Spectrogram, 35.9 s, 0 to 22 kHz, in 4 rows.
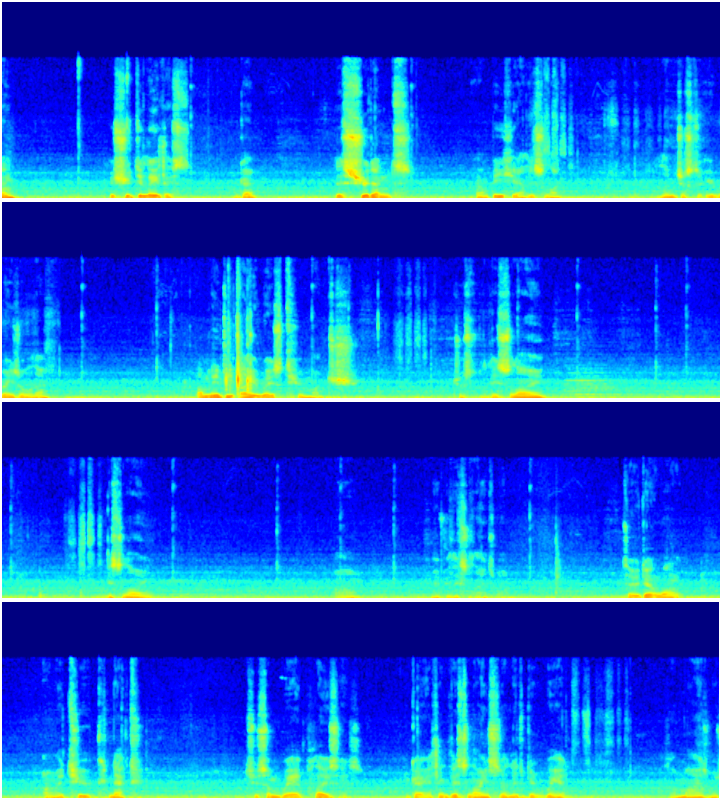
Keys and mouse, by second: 0.9 click, 2.3-4.6 middle drag, 5.1-6.3 middle drag, 6.5 click, 7.5 click, 9.9 middle click, 11.9 super+z, 12.8 middle click, 13.7 click, 13.8 click, 14.7 middle click, 16.1-17.2 middle drag, 17.5 middle click, 18.7 click, 20.1-21.4 middle drag, 22.2 middle click, 23.4 click, 24.5-28.4 middle drag, 28.6-32.1 middle drag, 32.3-33.5 middle drag, 33.9 click, 35.4 click.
